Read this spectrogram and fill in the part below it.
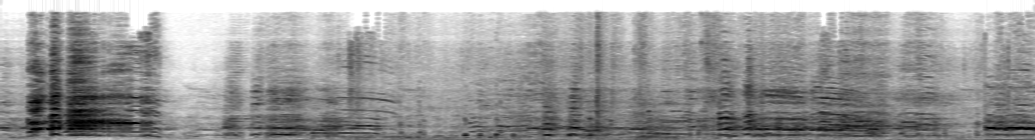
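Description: Roosters and chickens at a live fowl market in Mantalungon, Barili, Cebu crow and cluck repeatedly, close and loud, amid a busy crowd with people talking in the background.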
